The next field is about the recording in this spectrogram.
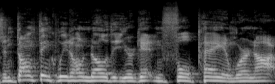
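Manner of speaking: plain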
